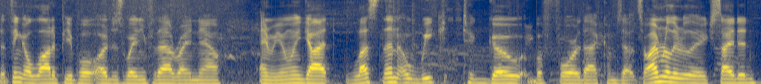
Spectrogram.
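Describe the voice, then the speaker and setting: A man with a hoarse voice that keeps cracking talks viewers through game strategy. He sounds loose and conversational, hedging as he works through his points at an ordinary, middle pitch. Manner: conversational, thinking aloud with hedges. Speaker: gaming video creator. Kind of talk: casual game strategy explainer.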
